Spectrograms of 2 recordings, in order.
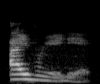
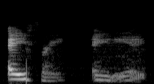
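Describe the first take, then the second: First: The name begins with an 'eye' sound. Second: The name begins with an 'ay' sound. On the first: The speaker calls it wrong. "I have been pr- mispronouncing this author's name" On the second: The speaker calls it right. "I think it's Avery eighty-eight, not Ivory"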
